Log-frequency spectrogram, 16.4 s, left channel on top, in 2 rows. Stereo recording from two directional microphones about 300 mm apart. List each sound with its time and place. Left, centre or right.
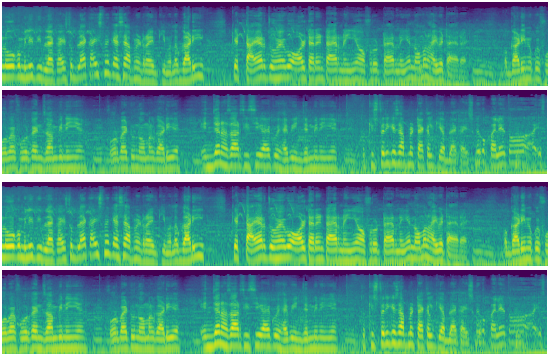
0.0 s speech: centre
